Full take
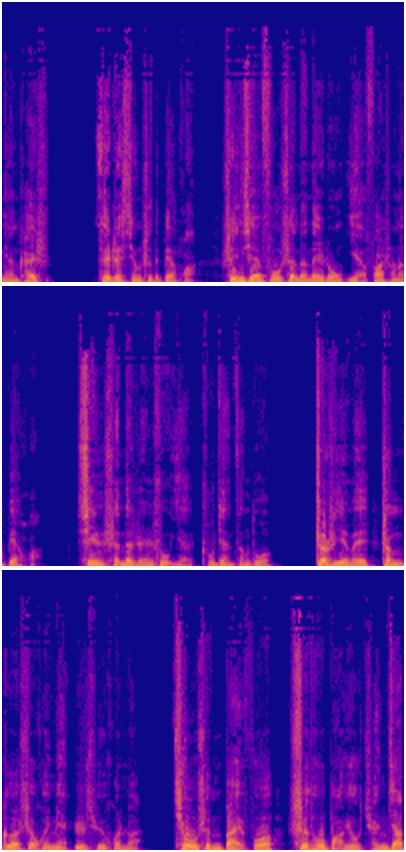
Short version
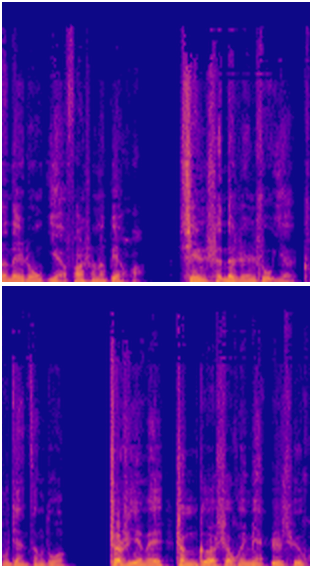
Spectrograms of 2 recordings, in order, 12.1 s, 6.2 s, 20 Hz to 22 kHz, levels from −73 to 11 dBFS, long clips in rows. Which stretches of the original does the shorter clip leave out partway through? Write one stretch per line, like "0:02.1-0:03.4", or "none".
none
